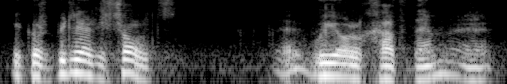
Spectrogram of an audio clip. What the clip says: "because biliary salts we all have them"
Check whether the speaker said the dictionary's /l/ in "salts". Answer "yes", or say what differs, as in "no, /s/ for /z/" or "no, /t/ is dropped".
yes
